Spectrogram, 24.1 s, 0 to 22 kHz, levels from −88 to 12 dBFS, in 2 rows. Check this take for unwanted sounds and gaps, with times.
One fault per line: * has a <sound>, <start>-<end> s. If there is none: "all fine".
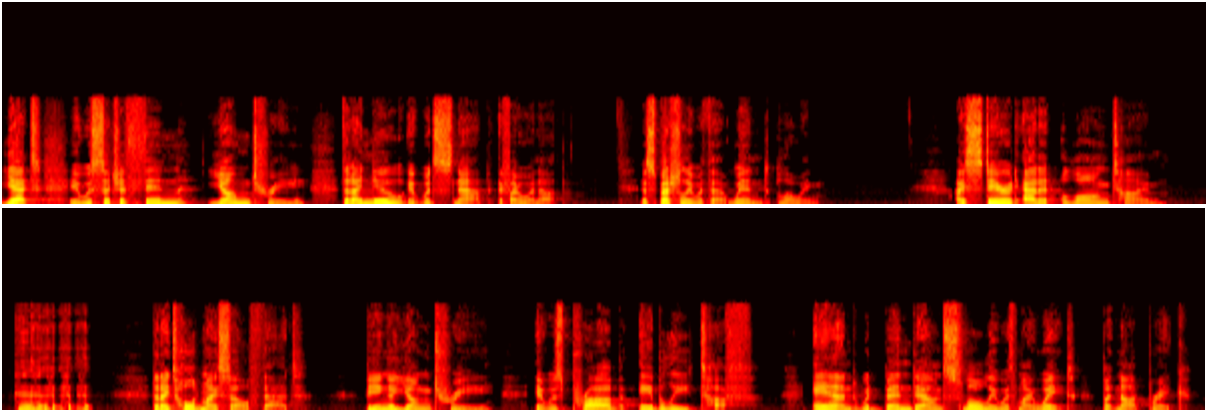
* has a laugh, 12.2-12.9 s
